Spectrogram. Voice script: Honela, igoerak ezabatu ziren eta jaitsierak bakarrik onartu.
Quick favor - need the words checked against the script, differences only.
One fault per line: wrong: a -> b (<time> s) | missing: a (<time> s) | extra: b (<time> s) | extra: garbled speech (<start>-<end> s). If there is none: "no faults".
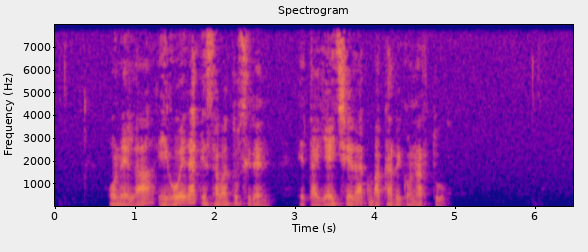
no faults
